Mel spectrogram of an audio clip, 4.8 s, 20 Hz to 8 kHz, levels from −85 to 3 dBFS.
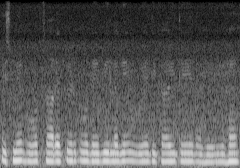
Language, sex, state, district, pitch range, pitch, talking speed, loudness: Hindi, male, Haryana, Rohtak, 145-150 Hz, 145 Hz, 150 wpm, -15 LUFS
